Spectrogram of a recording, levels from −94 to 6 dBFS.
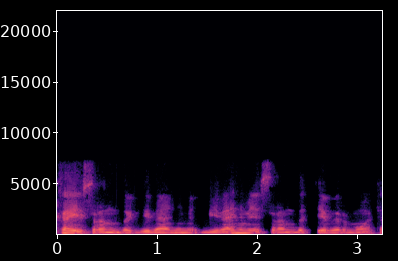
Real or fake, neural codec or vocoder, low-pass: real; none; 7.2 kHz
